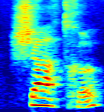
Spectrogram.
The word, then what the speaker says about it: Chartres: So we've got à Chartres, we don't pronounce the S.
